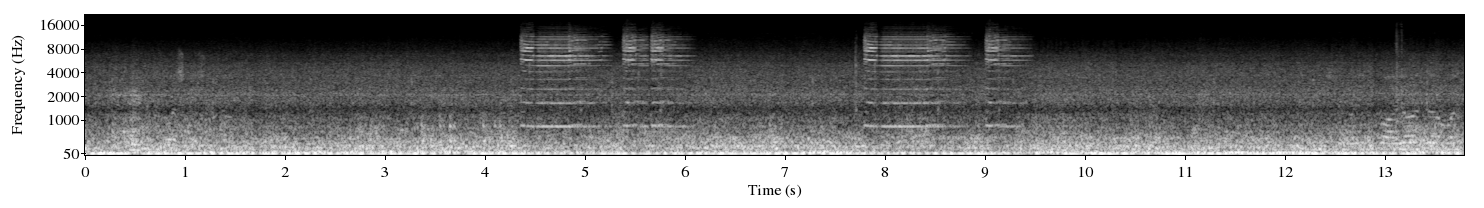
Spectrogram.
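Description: A DB Bnrdzf 463.0 train in Train Sim World 4 runs steadily from Dresden Hbf toward Großenhain, a continuous loud rumble of wheels and motor with two bursts of high ringing tones partway through, and faint talk underneath.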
